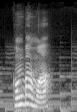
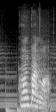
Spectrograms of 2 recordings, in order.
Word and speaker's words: konbanwa: So konbanwa is good evening. And like konnichiwa, it has this ha at the end, but it's particle, so it's pronounced as wa.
